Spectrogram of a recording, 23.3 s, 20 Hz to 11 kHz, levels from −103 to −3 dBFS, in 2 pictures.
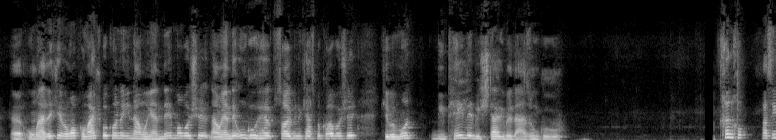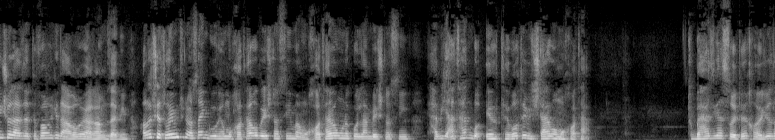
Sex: male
